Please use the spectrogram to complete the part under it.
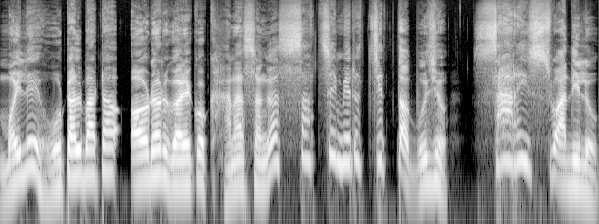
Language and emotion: Nepali, happy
